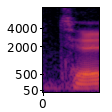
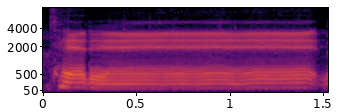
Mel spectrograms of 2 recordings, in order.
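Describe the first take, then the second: First: "terem" chanted with a long held "te", quick "rem"; stretched first syllable. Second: "terem" chanted with the last syllable held long; short "te", then sing and hold "rem" in "terem"; wrongly stretched ending. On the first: Teacher showing where you stretch it out, "terem" drawn out on "te". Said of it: "That's where you stretch it out". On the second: Teacher showing what it's not, "terem" stretched on the final syllable. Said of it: "it's not terem". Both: Shown as a demonstration.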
